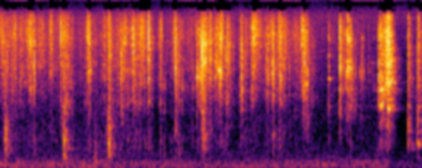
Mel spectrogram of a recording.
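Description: Paper rustling and small clicks of money being handled at an open metal cash box, with a slightly louder clatter near the end, over a steady low hum.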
